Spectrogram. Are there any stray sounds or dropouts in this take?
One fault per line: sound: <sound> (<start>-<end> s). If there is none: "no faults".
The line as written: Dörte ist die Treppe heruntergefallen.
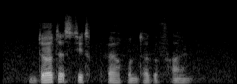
sound: dropout (0.9-1.0 s)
